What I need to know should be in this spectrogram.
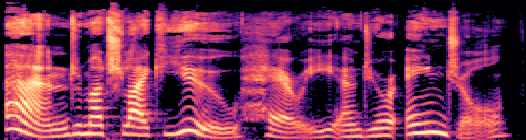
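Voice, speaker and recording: Slow, seductive dark angel. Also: female voice, mid-range voice, very animated, heavily acted. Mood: vain, amused. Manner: purring, teasing, theatrical, savoring her words. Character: seductive, vain ancient dark angel woman, amused and menacing. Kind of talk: audio drama acting.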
